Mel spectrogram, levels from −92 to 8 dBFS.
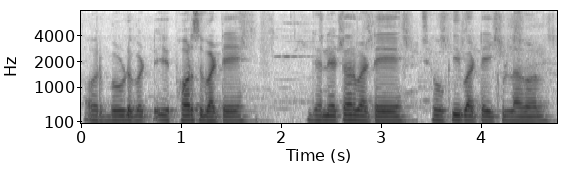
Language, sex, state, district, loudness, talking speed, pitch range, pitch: Hindi, male, Uttar Pradesh, Ghazipur, -18 LUFS, 175 wpm, 125-135 Hz, 130 Hz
